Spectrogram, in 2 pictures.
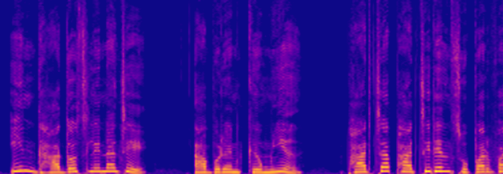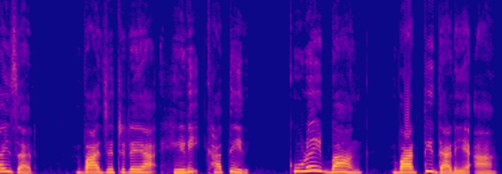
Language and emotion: Santali, sad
